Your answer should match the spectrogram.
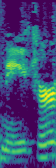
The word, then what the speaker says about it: Nager: stepped on you um my name is nature no one knows how to pronounce my last name so I thought I'd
